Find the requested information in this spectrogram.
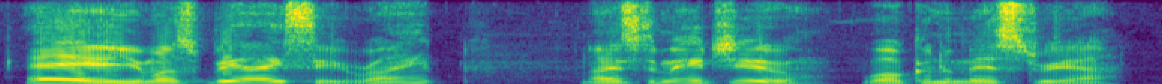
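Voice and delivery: high, cheery villager greeting; friendly carpenter. Acted. Carpenter greeting Icy to Mystria, high and friendly. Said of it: "This is the guy who made my bed".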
